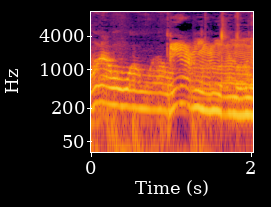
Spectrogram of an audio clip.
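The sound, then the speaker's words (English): A person's voice mimics a territorial feral cat growling while eating outside, a continuous wavering snarl of about two seconds with rising and falling pitch and no actual words. “You're like one of those territorial feral cats that are eating outside.”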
